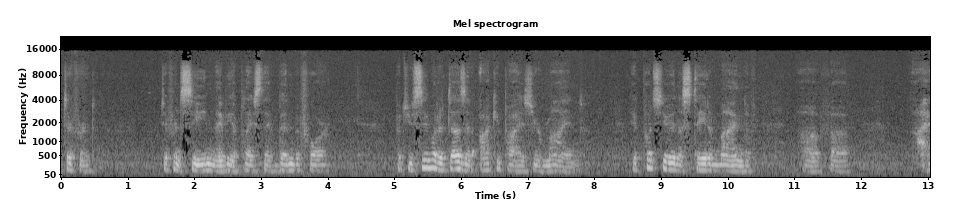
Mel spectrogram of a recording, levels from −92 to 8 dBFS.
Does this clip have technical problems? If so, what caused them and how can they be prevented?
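Yes. At 7.04 s the stream likely lost a fraction of a millisecond of samples, a case of dropped samples, so the waveform leaps straight to a later value. That discontinuity produces one sharp click, seen as a thin vertical line across the spectrum. Keeping buffers large enough and the capture path free of overruns prevents such gaps.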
